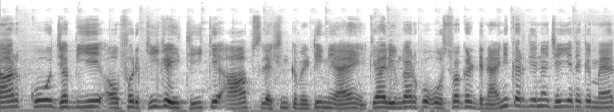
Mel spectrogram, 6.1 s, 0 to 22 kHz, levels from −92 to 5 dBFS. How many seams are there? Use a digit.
1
